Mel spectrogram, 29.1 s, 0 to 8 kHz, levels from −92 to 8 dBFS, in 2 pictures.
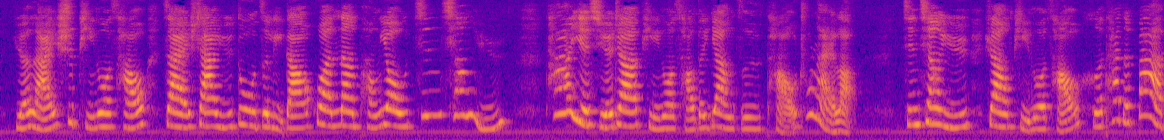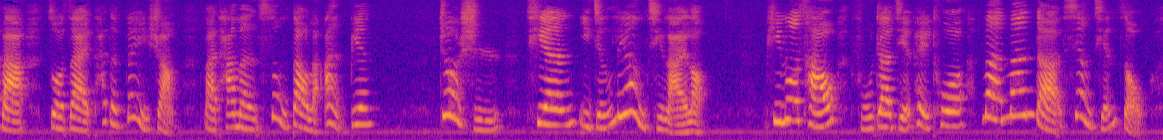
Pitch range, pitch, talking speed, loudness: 265-345 Hz, 295 Hz, 170 characters per minute, -21 LUFS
